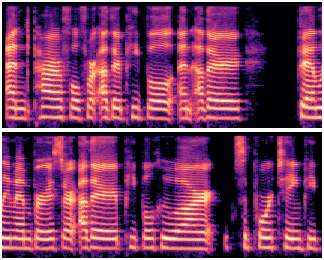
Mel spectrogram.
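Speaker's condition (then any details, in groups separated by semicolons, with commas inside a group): No condition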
